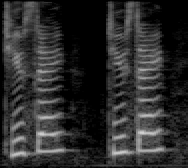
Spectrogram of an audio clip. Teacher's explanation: And then it's a Z sound, tues, not an S, tues, day, Tuesday, Tuesday. However, sometimes people might devoice the Z sound and it might sound closer to an S.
